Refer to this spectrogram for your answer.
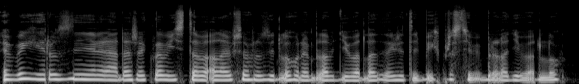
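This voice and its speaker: A woman at a fairly quick pace, with hardly any pauses and very even loudness. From northern Bohemia, Czechia (Roudnice nad Labem). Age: 20s. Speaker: podcast co-host and university student. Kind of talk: casual chat.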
